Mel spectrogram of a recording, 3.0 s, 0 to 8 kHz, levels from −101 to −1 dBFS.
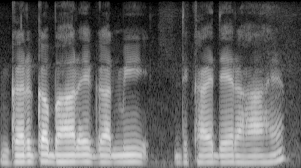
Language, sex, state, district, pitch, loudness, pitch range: Hindi, male, Arunachal Pradesh, Papum Pare, 115 Hz, -18 LUFS, 110-120 Hz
